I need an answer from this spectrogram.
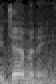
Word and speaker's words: Gemini: Well, I'm right, of course, because I took Latin, and in Latin, you pronounce Gemini, Gemini, just like you pronounce, well, even in English, you pronounce bikini, bikini. You don't say bikini.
